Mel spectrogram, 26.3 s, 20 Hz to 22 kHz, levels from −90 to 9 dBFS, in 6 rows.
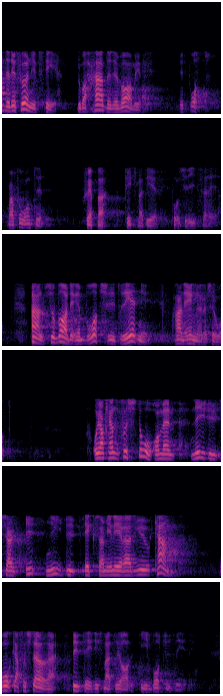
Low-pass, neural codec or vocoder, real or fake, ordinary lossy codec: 3.6 kHz; codec, 16 kHz, 2 kbps, FunCodec, trained on Chinese and English, 25 frames a second; fake; none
